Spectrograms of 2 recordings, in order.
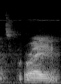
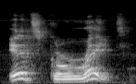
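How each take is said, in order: First: It is said flatly, without enthusiasm. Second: It is said with exaggerated enthusiasm.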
